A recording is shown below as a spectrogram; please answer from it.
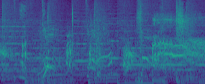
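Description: Film score music with a man's high-pitched, animal-like martial-arts cries over it: several short yelps that swoop up and down in pitch, and a longer wavering cry about three seconds in.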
